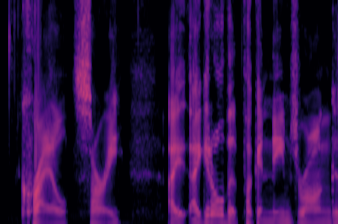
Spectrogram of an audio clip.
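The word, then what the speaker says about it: Krile: Creel, you will always be welcome here, Cryle. Cryle, sorry.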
